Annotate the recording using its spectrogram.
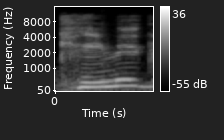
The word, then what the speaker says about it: Koenig: My wife and I just got married at the end of August, and it's Koenig is how it's said, but it's nothing like how it's spelled.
